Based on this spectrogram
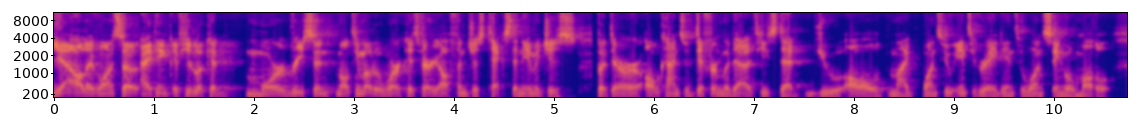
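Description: A man with a Dutch accent talks very fast in a very deep, low voice, with fairly even intonation and hardly any pauses. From Netherlands. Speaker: AI research lead. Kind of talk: interview. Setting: video call from home.

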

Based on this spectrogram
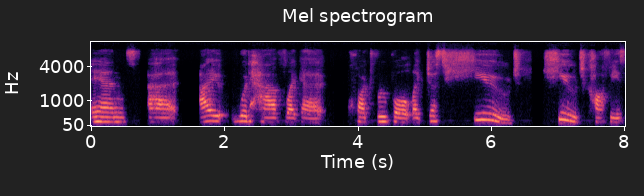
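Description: A woman with a Canadian accent speaks at medium pitch in a somewhat breathy voice with ordinary pitch variation. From Canada. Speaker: holistic nutritionist. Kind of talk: interview conversation.

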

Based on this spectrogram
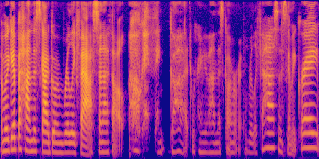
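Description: Talking at a very fast pace, a woman with a Southern US accent has a bright, sharp tone, ordinary pitch variation and big swings in loudness. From US South, Georgia (near Savannah). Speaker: magazine editor and storyteller. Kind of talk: personal testimony.

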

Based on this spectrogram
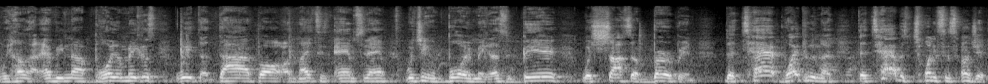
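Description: In a New York accent, the speaker moves at a fairly quick pace with fairly even intonation over noticeable background noise. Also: man, fairly high pitch for a man. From New York City, Upper West Side. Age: 40s. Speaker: former record label member. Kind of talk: casual interview chat.

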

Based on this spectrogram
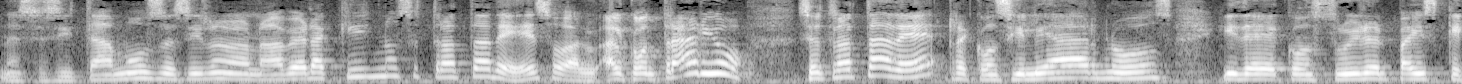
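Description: Using lively intonation at medium pitch, a woman with an unremarkable speaking voice keeps a moderate pace. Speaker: panelist. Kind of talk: panel discussion on politics.

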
